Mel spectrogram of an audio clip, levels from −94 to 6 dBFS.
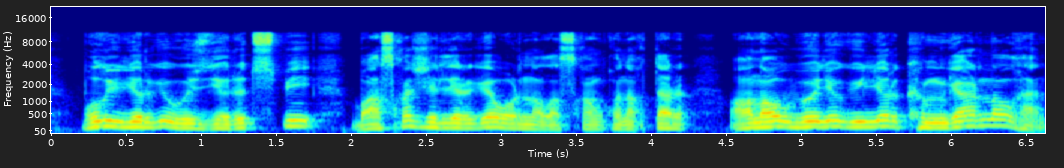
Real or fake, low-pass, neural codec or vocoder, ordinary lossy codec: real; none; none; none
